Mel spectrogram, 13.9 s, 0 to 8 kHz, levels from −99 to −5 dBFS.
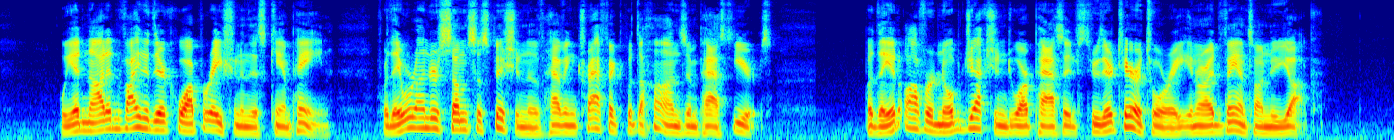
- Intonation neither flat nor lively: No, wide, 6.7 semitones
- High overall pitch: No, low, 110 Hz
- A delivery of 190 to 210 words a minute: No, average, 180 wpm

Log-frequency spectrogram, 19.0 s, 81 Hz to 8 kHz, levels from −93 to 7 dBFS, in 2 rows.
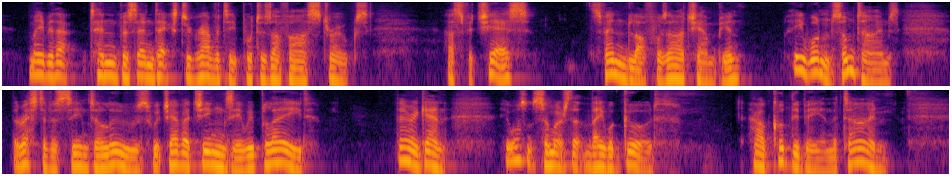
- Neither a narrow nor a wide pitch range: Yes, average, 4.7 semitones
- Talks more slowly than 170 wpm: Yes, average, 160 wpm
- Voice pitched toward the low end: Yes, low, 120 Hz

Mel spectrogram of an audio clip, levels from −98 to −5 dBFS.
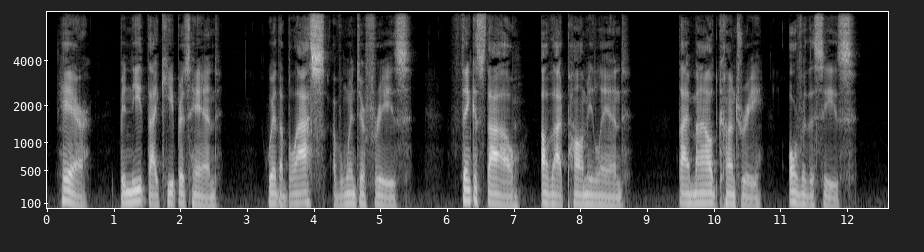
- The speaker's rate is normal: No, slow, 110 wpm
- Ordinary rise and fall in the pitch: Yes, average, 3.4 semitones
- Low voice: Yes, very low, 95 Hz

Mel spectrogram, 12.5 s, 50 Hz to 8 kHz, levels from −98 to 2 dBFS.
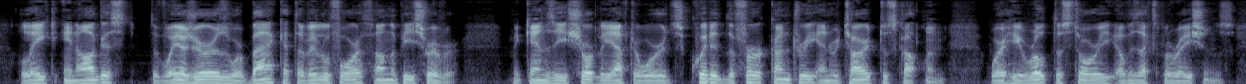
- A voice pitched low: Yes, low, 100 Hz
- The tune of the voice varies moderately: Yes, average, 3.3 semitones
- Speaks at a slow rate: No, average, 165 wpm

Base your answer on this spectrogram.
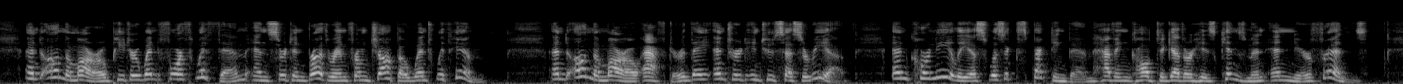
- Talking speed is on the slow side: No, average, 165 wpm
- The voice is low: No, high, 190 Hz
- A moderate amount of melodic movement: No, wide, 6.7 semitones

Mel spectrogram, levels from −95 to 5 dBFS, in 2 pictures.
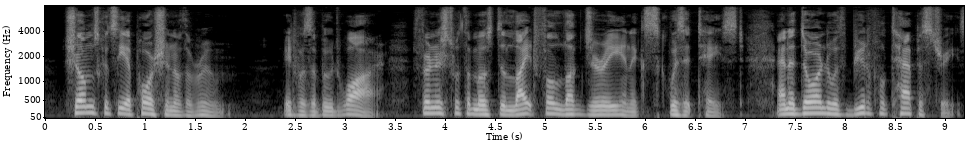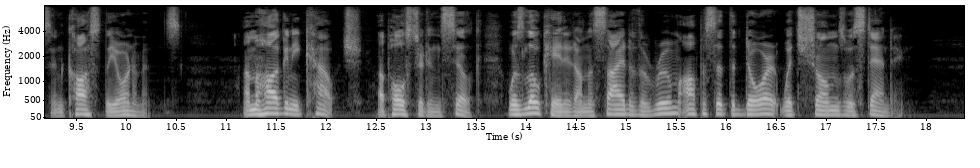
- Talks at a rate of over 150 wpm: Yes, average, 165 wpm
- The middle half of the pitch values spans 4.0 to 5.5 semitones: Yes, average, 4.5 semitones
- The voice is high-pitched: No, low, 120 Hz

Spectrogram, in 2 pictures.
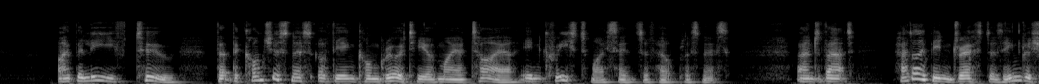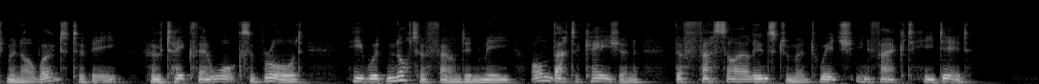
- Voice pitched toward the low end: Yes, low, 125 Hz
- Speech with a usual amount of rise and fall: Yes, average, 4.9 semitones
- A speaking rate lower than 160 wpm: Yes, average, 150 wpm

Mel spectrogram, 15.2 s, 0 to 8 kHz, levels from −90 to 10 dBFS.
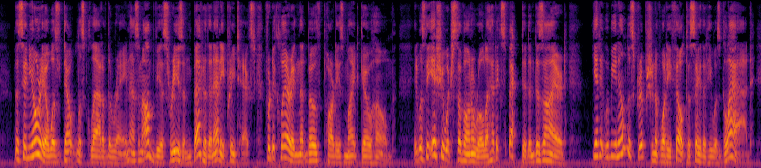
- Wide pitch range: Yes, wide, 8.7 semitones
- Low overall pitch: Yes, low, 130 Hz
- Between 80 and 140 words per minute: No, average, 200 wpm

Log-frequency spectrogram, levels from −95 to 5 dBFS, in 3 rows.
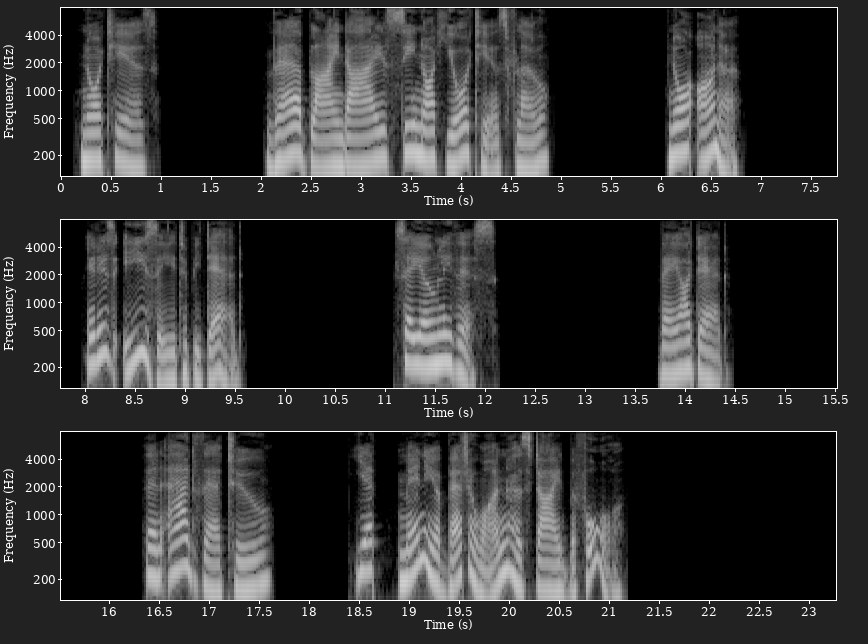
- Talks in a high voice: No, medium, 175 Hz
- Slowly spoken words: Yes, slow, 95 wpm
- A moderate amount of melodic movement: No, wide, 5.8 semitones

